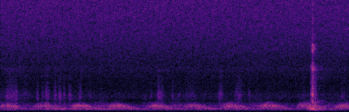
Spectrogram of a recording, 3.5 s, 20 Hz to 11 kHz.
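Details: Handheld fetal Doppler on the abdomen at 24 weeks of pregnancy: rapid, regular whooshing galloping beats at about 140 per minute, clearly faster than the maternal pulse; normal fetal heart sounds.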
